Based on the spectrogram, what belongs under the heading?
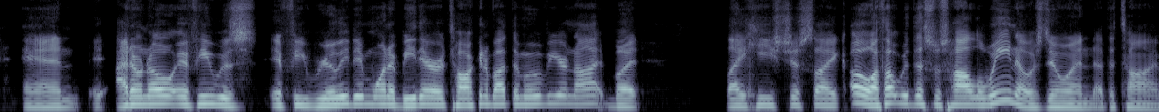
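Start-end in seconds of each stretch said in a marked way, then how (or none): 6.4-8.7 put-on sarcastic voice. Retelling a documentary interview: imitating sarcastic Corey Feldman. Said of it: "he's being sarcastic the entire time".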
